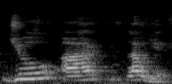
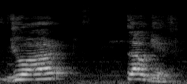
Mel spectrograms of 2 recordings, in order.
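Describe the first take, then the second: First: You are lawyer drawn out slowly; teacher slowing down You are lawyer; slow model. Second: Emphatic model. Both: Shown as a demonstration. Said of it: "Ahí estoy diciendo".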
